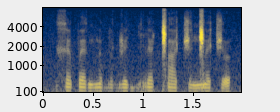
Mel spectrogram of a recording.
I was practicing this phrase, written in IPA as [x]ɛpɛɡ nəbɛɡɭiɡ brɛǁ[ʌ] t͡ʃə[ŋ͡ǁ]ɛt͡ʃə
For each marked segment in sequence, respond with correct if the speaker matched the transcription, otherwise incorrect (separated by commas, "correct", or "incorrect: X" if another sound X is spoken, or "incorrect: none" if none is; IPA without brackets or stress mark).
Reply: correct, incorrect: a, correct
